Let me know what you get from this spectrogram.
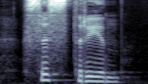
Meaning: sister; sister's
- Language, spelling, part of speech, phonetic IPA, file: Ukrainian, сестрин, adjective, [seˈstrɪn], Uk-сестрин.ogg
